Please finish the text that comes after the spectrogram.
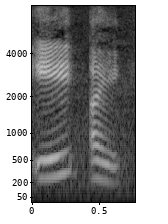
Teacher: इसके बाद देखिए ए आए, कंठ और तालव्य, इसमें क्या हो रहा है, मेरी जो मैं जब बोल रही हूँ ए आए, इसमें कंठ से आवाज आ रही है और तालव्य का भी प्रयोग हो रहा है, तालव्य को वो छू रही है हमारी जीभ।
